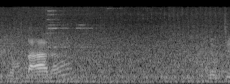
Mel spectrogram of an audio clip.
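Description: Street traffic: motorbike and car engines running steadily under a short burst of a man's speech about half a second in.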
